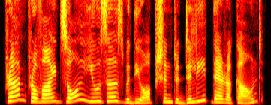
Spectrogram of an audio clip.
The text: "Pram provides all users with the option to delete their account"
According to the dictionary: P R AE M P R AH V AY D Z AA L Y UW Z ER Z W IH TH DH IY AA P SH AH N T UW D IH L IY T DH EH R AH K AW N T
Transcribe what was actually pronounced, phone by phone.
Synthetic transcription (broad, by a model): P R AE M P R AH V AY D Z AA L Y UW Z ER Z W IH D IY AA P SH AH N T UW D IH L IY T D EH R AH K AW N T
